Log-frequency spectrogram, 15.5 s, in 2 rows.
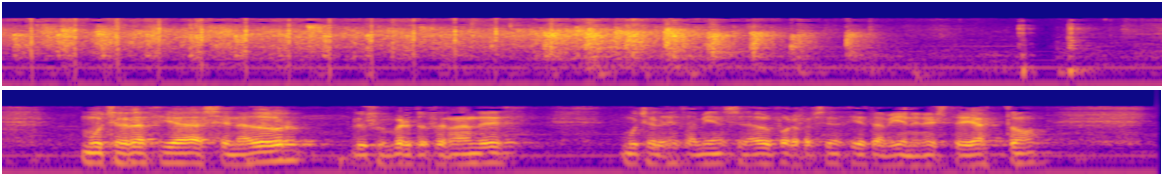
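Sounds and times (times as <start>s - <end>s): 
audience applause: 0.0s - 6.0s
speech: 8.4s - 11.3s, 11.9s - 15.1s.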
